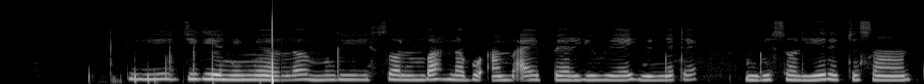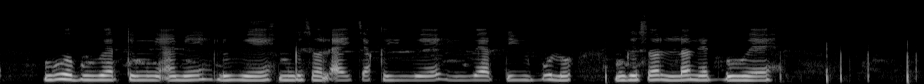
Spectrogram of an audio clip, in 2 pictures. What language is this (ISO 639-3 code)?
wol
